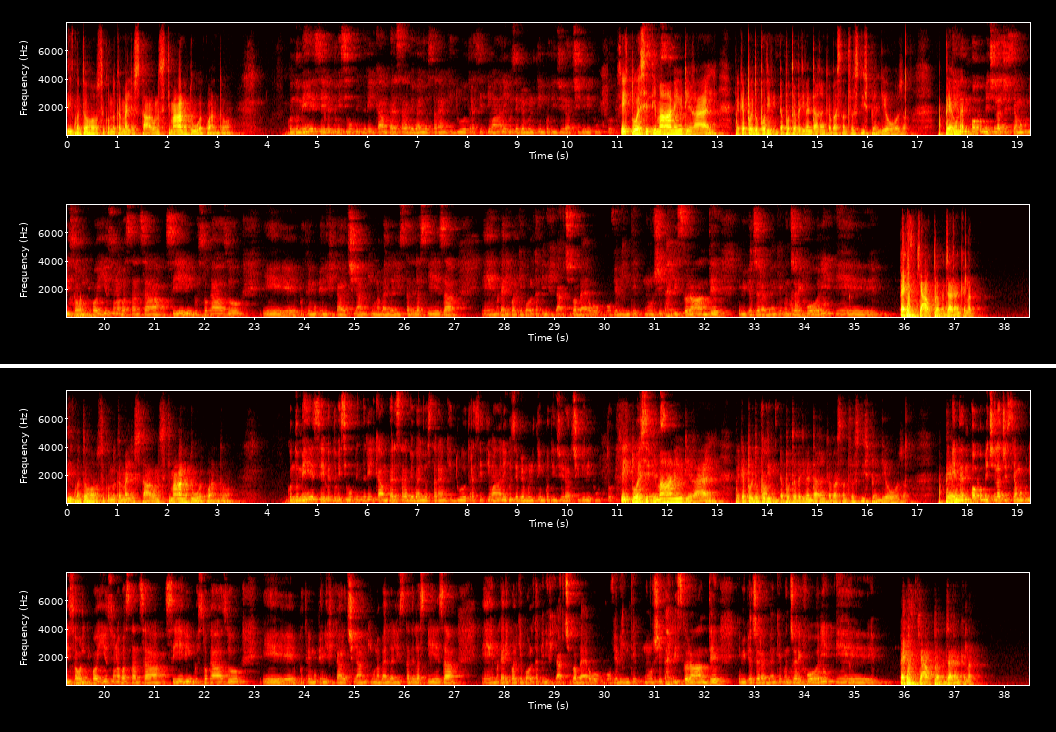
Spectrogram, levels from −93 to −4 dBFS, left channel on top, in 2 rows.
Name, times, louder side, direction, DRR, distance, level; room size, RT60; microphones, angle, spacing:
voice 1, 0.0-3.3 11.1-16.8 17.1-17.2 17.6-17.9 19.5-19.6 33.7-33.9 35.9-37.3, left 3 dB, 55° left, 10 dB, 0.6 m, -29 dB
voice 2, 4.4-12.0 13.9-14.0 17.6-35.7, right 2 dB, 90° right, 3 dB, 1.3 m, -40 dB
11.0 x 7.5 x 3.1 m, 0.80 s
head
